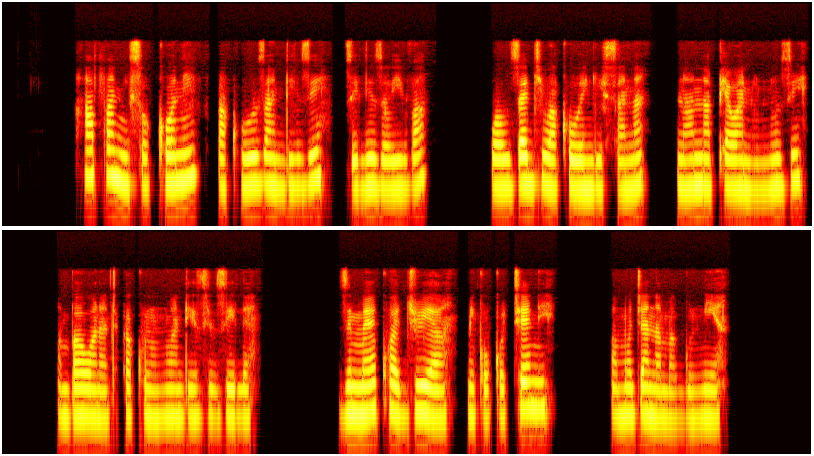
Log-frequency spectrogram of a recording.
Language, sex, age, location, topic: Swahili, female, 18-24, Kisumu, agriculture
